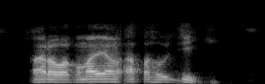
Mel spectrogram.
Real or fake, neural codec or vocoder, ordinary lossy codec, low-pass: fake; codec, 16 kHz in and 24 kHz out, 0.9 kbps, LongCat-Audio-Codec, fine tuned four codebook decoder; AAC, 32 kbps; 7.2 kHz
